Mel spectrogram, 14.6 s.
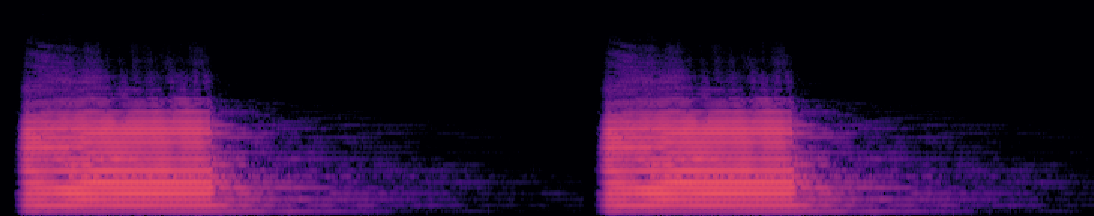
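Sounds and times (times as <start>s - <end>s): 
industrial fog horn: 0.2s - 5.3s, 8.0s - 13.9s.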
